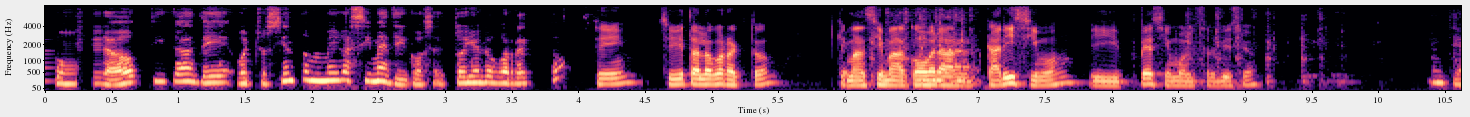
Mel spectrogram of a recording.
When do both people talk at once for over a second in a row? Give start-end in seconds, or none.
none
